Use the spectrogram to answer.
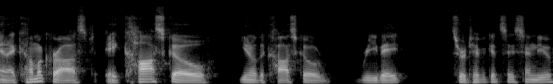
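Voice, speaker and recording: With an ordinary speaking voice, a man talks at a moderate pace and fairly low pitch, his intonation fairly even, on a very clean recording with a silent background. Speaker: toy collecting podcast co-host. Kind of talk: casual chat. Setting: livestream.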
